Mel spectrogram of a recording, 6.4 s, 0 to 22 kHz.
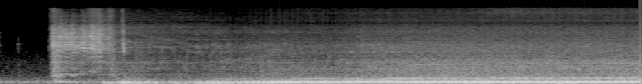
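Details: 305 small-block Chevy Gen 1, cold start with gas pedal pumped and held: cranks, catches late, revs climb and hang unevenly; hard start, unstable idle, later skipping misfire and tach drops.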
